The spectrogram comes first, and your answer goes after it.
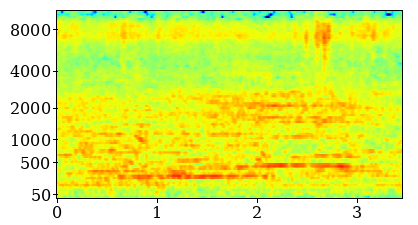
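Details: Cattle arriving at an Indonesian livestock farm give a sustained moo that holds one low tone, then steps up to a higher held pitch near the end, with constant background engine noise and a man's voice.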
